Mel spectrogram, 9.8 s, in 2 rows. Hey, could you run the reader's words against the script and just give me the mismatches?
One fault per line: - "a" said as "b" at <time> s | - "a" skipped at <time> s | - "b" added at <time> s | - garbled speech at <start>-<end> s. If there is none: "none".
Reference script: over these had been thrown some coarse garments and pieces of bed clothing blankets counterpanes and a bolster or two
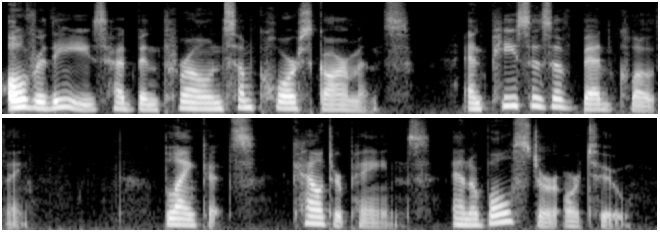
none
